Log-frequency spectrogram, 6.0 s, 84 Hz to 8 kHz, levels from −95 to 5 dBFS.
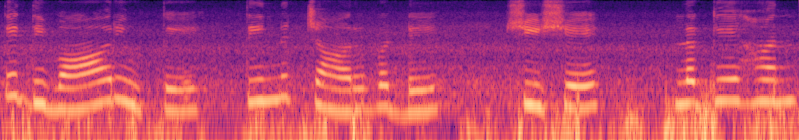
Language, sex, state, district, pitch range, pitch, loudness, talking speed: Punjabi, female, Punjab, Kapurthala, 220-285 Hz, 245 Hz, -14 LUFS, 90 wpm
